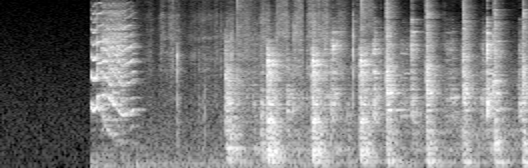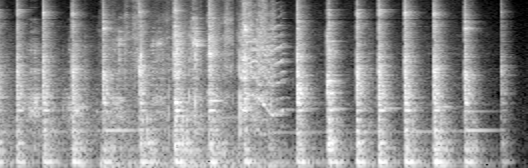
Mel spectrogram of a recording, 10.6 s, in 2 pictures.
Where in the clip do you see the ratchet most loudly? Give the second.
5 s.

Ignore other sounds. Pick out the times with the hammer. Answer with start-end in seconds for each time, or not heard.
2.2-10.3.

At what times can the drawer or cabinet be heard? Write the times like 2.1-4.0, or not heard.
0.9-1.4, 7.7-8.2.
